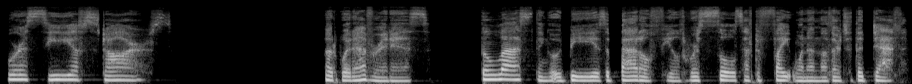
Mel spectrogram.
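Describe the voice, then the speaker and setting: A woman playing a gentle, poetic female android companion in a game, soft-spoken and wistful with a breathy voice. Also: mid-range voice, no room sound, clean studio sound, lightly acted. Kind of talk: scripted game character voice lines.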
